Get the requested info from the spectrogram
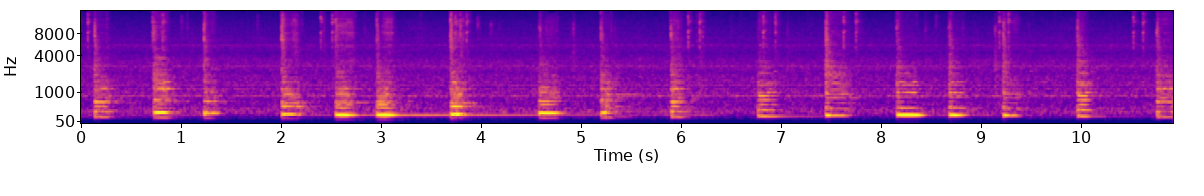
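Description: Red Stratocaster-style electric guitar played solo: short strummed chords struck in an uneven rhythm, one every half-second to second, each dying away quickly, with one chord left ringing for about a second around three seconds in.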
